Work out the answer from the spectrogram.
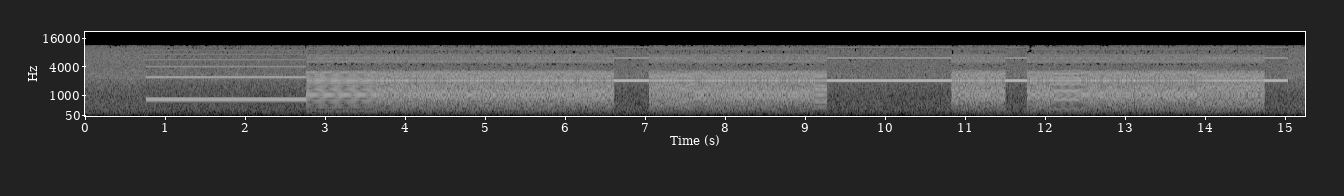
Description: ZX Spectrum tape loading, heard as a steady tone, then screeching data, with tape hiss.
